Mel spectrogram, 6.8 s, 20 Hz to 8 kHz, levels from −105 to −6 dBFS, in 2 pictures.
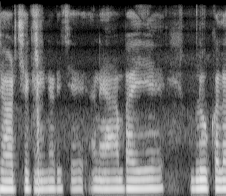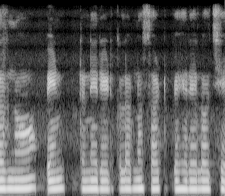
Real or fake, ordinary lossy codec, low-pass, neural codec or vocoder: real; none; 7.2 kHz; none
